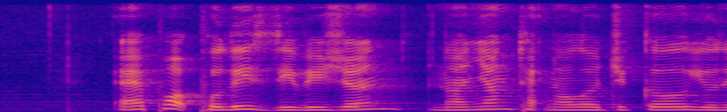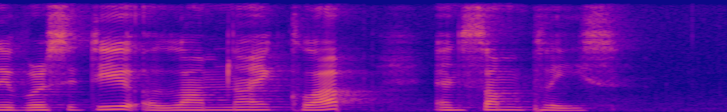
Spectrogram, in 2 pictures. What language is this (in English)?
English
